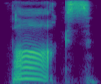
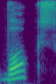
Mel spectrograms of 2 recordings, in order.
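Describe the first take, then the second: First: The vowel is a long open ah. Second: The vowel is a short rounded O. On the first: "they'd say box" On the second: "So instead of saying box"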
